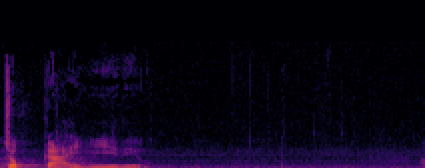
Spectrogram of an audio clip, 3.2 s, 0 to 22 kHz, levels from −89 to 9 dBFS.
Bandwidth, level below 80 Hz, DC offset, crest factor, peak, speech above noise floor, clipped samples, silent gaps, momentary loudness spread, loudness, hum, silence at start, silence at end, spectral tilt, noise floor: 16.5 kHz; -66 dBFS; under 0.1%; 28 dB; -14 dBFS; 26 dB; under 0.1%; none; 25 LU; -40 LUFS; none; 0 s; 0 s; -5 dB/octave; -64 dBFS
